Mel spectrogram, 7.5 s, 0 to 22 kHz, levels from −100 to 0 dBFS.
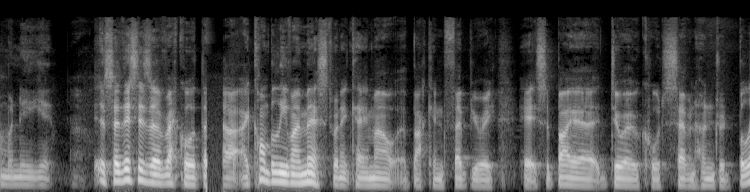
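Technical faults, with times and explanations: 2.05 to 2.24 s, call audio freeze: the last sound hangs as a fading buzz for 170 ms. Delayed packets likely emptied the jitter buffer. Speech resumes intact, 170 ms late.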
